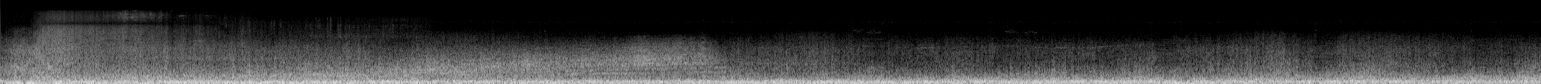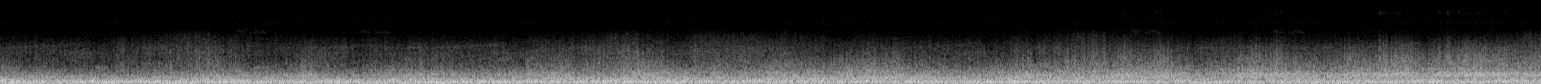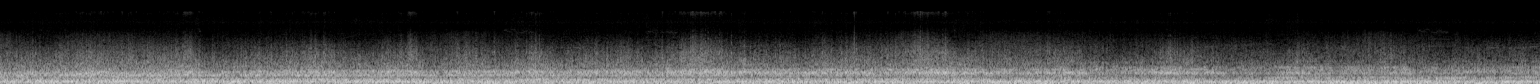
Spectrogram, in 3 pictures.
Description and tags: ROCKET START UP BASS
It starts off with the rocket "Liftoff" and turns into a deep rocket engine sound
ambiance, bass, boom, explode, launch, missle, rocket, up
